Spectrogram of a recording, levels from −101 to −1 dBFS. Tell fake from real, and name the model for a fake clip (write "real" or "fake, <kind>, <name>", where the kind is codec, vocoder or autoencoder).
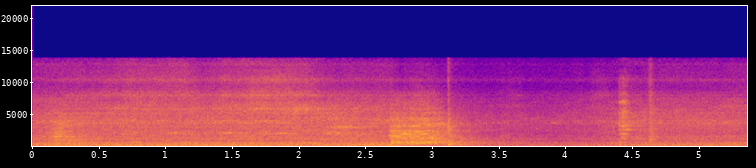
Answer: fake, autoencoder, DAC-VAE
